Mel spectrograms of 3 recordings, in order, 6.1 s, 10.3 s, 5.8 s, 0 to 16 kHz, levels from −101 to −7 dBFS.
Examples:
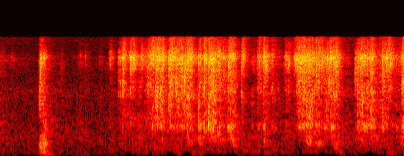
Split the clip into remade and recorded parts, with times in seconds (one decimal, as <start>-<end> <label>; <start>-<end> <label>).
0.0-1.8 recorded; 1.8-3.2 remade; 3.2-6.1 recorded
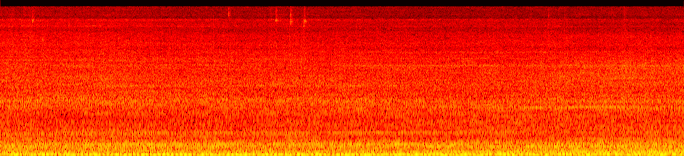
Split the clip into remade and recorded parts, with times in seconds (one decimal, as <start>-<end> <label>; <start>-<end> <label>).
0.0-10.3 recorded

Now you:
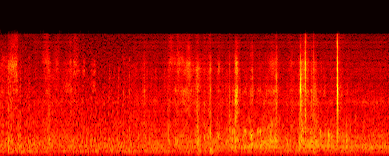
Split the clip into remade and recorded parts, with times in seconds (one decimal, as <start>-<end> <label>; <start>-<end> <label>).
0.0-0.5 recorded; 0.5-1.1 remade; 1.1-2.0 recorded; 2.0-5.8 remade

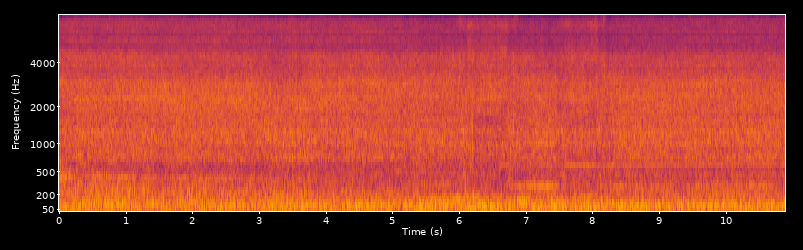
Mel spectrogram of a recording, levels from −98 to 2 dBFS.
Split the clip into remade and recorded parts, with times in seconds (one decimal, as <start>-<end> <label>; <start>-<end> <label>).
0.0-1.2 recorded; 1.2-1.9 remade; 1.9-7.0 recorded; 7.0-7.6 remade; 7.6-10.9 recorded

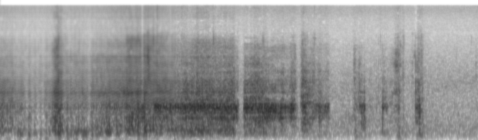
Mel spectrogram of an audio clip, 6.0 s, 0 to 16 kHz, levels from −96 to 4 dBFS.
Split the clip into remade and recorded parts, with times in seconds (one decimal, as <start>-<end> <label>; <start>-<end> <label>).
0.0-2.2 remade; 2.2-6.0 recorded

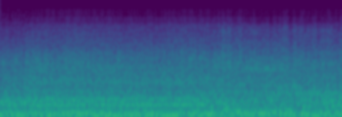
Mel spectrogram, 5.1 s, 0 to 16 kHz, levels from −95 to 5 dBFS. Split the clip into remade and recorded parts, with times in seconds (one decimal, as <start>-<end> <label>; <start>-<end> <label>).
0.0-5.1 recorded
